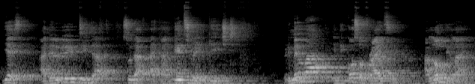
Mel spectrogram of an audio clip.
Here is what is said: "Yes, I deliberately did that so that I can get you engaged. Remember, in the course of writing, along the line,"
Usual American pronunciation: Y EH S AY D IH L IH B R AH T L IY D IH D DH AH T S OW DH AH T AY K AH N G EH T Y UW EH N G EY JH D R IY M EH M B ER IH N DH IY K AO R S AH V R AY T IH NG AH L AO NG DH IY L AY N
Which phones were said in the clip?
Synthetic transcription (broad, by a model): Y EH S AY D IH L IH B AH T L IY D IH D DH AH T S OW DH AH T AY K AH N G EH T Y UW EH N G EY JH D R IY M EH M B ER IH N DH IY K AO S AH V R AY T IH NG AH L AO NG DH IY L AY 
